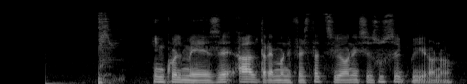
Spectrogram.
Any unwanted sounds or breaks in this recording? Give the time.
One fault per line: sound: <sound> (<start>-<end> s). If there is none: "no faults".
sound: thud (1.0-1.3 s)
